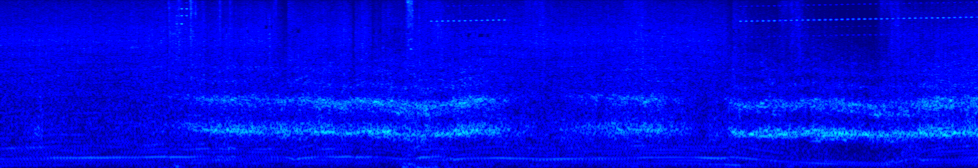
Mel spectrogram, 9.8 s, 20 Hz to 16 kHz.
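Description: A Ford F-5 Dually pickup drifts in the racing game Forza Horizon 4, its tires squealing in long, continuous skids over a steady engine drone that rises and dips for nearly ten seconds.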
